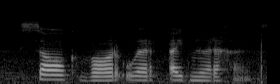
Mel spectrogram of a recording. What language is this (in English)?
Afrikaans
